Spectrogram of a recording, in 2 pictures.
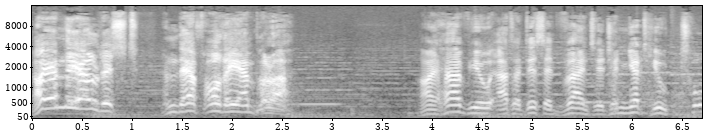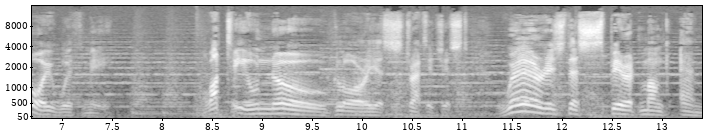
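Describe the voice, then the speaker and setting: With clear music in the background, a man uses a put-on character voice, fairly high in pitch, at a moderate pace broken by long, frequent pauses. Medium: video game. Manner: imperious, cold.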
